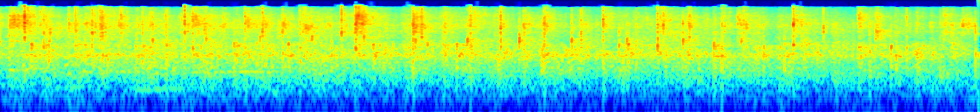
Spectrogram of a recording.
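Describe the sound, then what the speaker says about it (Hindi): Audience applause at a Hindi-language Christian church sermon, dense and steady clapping from a large crowd filling the whole stretch at a loud, even level. "मेरे पौलुस के लिए दिल की धड़कनों से ताली बजाएंगे"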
